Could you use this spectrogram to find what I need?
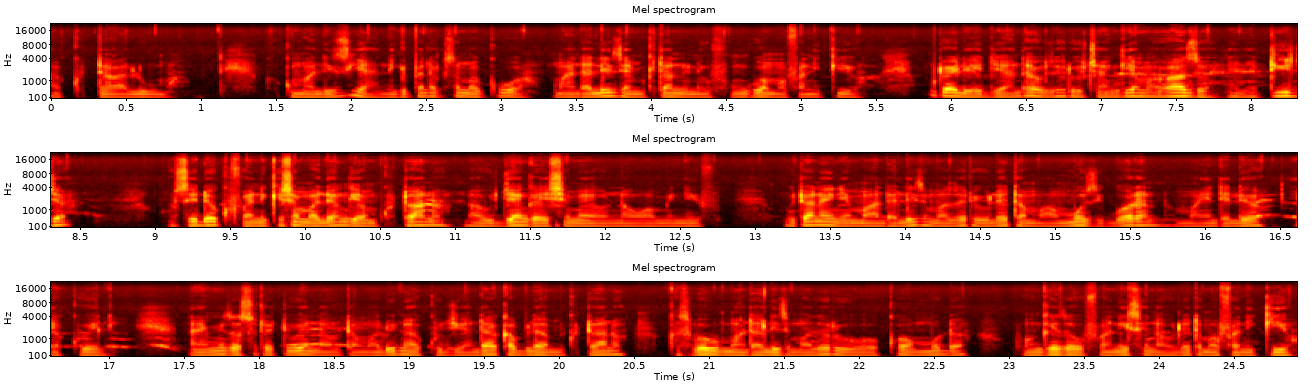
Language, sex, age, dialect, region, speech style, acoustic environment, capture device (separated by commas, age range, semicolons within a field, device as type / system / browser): Swahili, male, 25-34, Kenya - Nairobi Sheng-influenced, Kenya, relaxed, silence, mobile / Linux / Chrome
